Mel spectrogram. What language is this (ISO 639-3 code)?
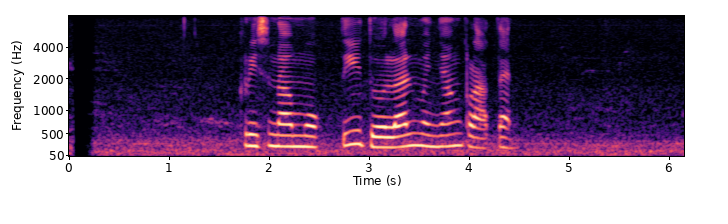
jav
